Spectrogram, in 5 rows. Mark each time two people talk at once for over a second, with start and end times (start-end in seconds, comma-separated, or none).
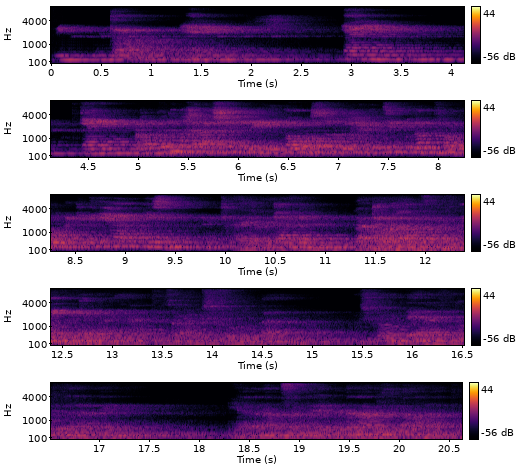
11.5-12.8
